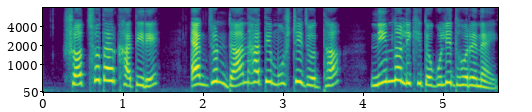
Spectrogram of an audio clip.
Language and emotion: Bengali, neutral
